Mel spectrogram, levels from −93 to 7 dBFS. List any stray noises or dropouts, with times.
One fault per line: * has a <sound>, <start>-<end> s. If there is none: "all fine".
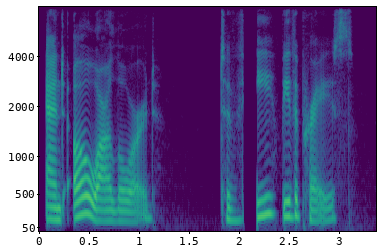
* has a dropout, 2.0-2.2 s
